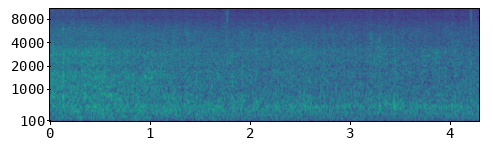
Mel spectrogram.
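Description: Coaches of a gauge one live steam model train rolling past on the rails, a steady noise of wheels on track that slowly grows quieter as the train moves away.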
